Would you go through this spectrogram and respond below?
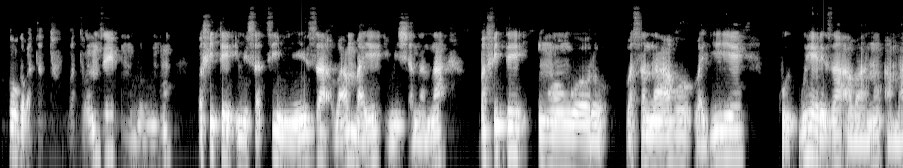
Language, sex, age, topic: Kinyarwanda, male, 18-24, government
